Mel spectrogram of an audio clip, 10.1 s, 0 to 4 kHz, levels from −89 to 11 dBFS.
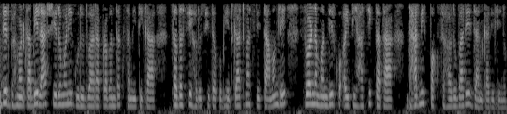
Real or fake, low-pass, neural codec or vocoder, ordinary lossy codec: real; 3.6 kHz; none; none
